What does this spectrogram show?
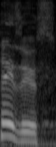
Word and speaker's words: Jesus: Isn't that right, Jesus? It's pronounced Jesus, and I don't know you.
